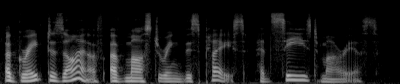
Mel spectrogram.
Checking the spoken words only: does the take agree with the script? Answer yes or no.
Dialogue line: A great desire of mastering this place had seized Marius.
yes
